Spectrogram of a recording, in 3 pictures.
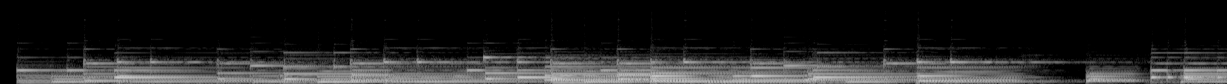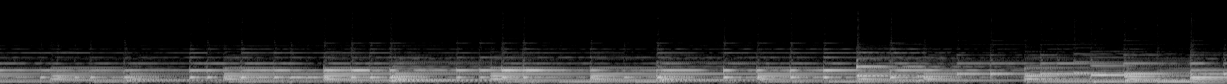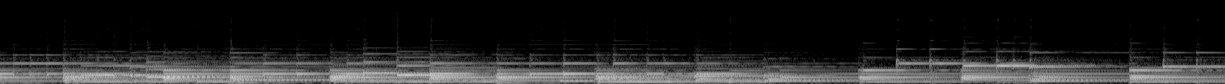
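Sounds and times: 
piano instrumental: 0.2 - 36.7.

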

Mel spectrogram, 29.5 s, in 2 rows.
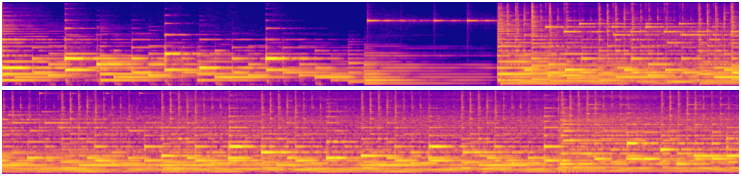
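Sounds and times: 
piano instrumental music: 0.0 - 29.4.

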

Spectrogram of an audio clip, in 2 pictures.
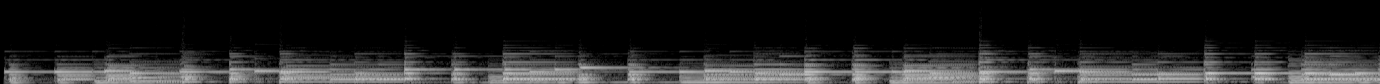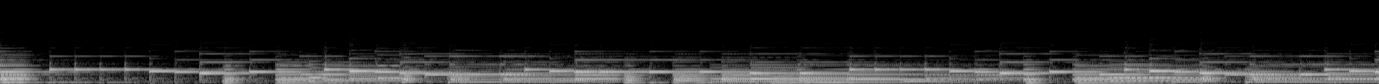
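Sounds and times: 
piano instrumental: 0.0 - 27.5.

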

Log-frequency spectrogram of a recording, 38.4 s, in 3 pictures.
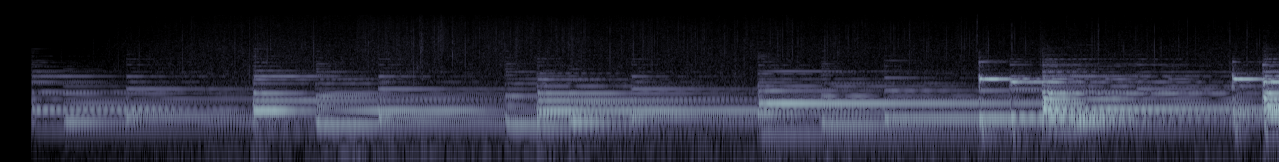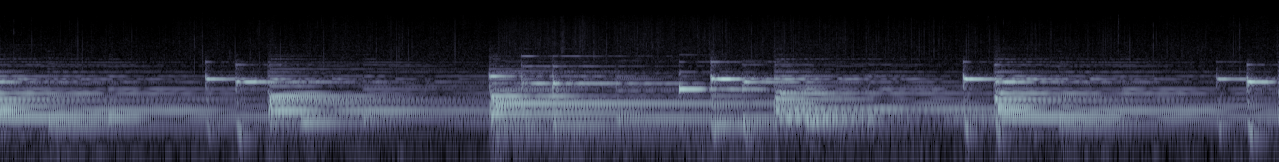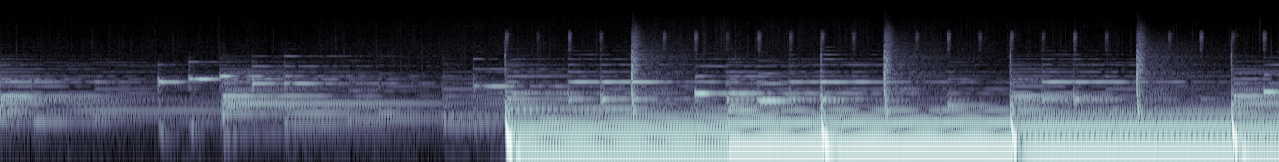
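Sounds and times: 
instrumental lofi music: 0.3 - 38.3.

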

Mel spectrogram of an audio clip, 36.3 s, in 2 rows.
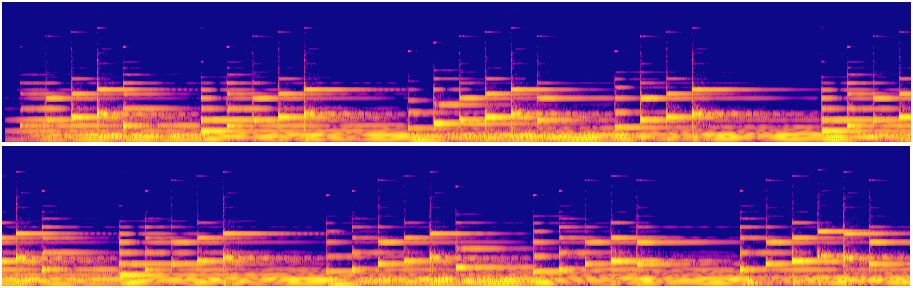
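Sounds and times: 
relaxing piano: 0.1 - 36.3.

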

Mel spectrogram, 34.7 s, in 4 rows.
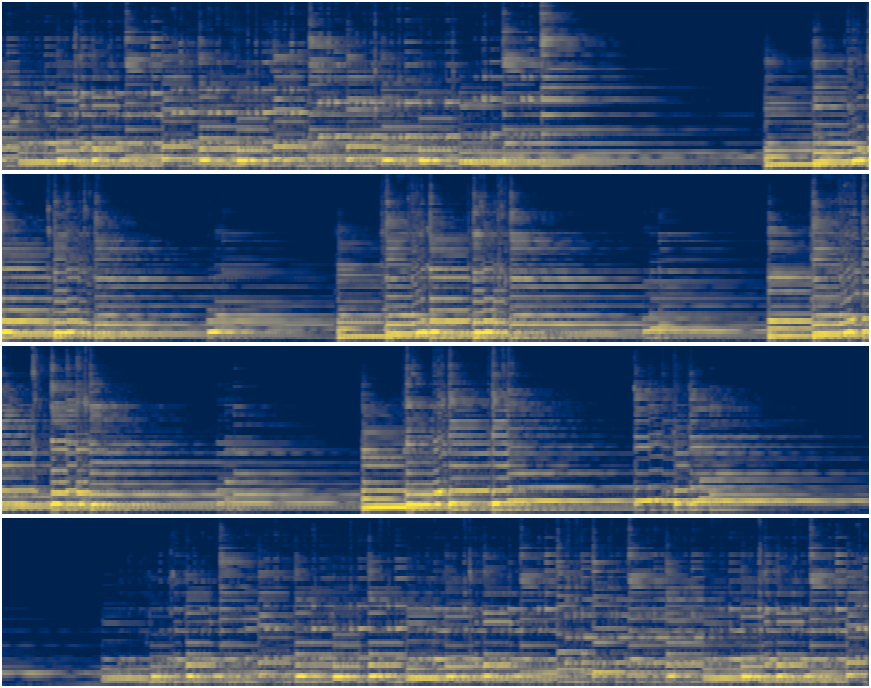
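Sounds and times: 
chill guitar music: 0.0 - 34.6.

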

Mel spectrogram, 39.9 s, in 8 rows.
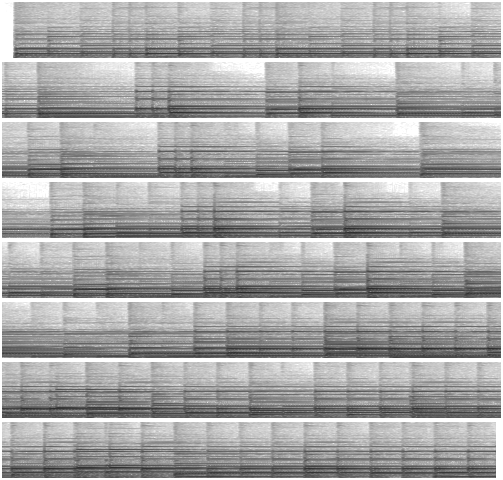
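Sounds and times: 
piano instrumental: 0.0 - 39.8.

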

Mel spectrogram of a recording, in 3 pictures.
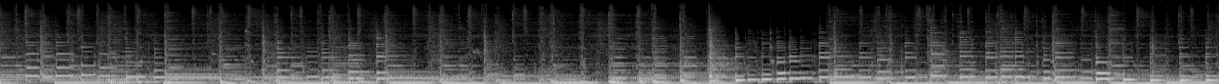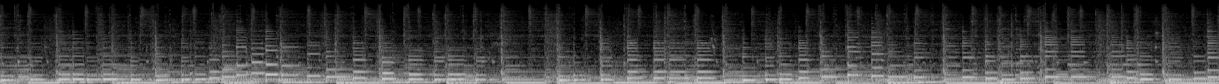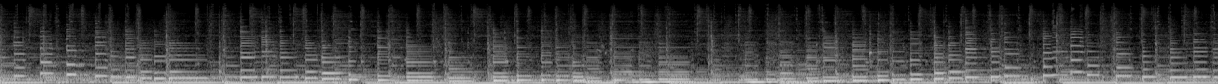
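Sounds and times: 
bossa nova samba music: 0.0 - 36.5.

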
